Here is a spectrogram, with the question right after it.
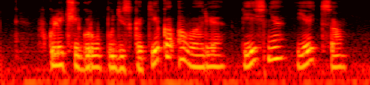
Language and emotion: Russian, neutral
